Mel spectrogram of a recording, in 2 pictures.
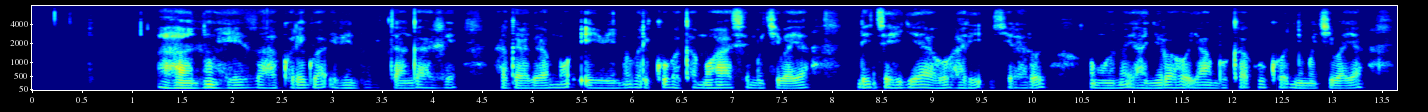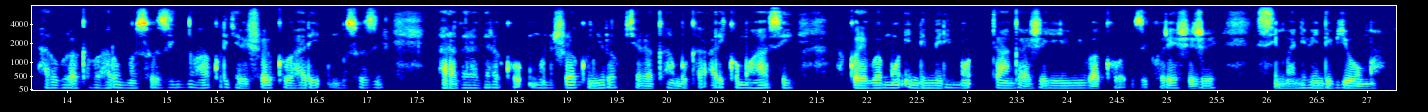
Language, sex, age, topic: Kinyarwanda, male, 18-24, government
